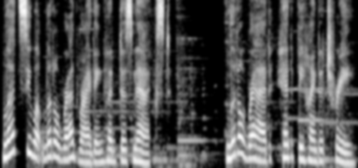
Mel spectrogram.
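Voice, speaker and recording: A woman's voice: medium pitch, expressive, a little slow, mellow, faint music behind. A woman hosting story time for children, playful and chatty, putting questions to her young listeners.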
